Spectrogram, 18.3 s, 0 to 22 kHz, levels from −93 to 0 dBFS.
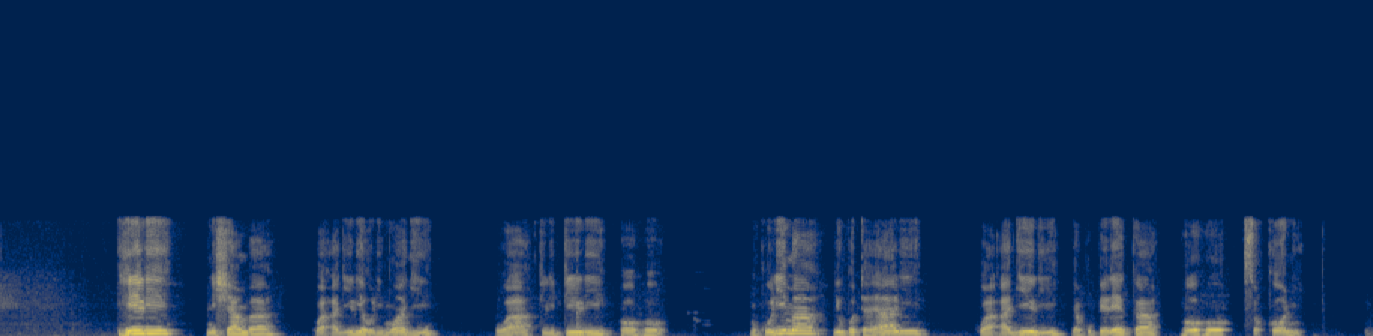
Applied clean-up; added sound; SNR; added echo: neural mask model RNNoise.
